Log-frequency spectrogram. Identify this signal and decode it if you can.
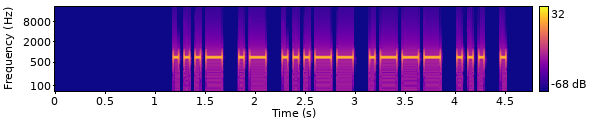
Morse code, heard as a keyed tone, about 21 wpm, 700 Hz. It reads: VA3JSE
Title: DXCC-100 Call Signs - 6 Characters - Repeated 3x - 22wpm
